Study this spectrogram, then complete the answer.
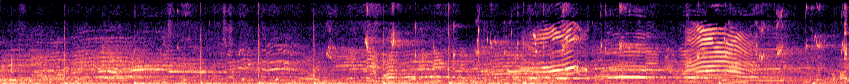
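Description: Basketball shoes squeak sharply on a hardwood court in a large echoing gym.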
